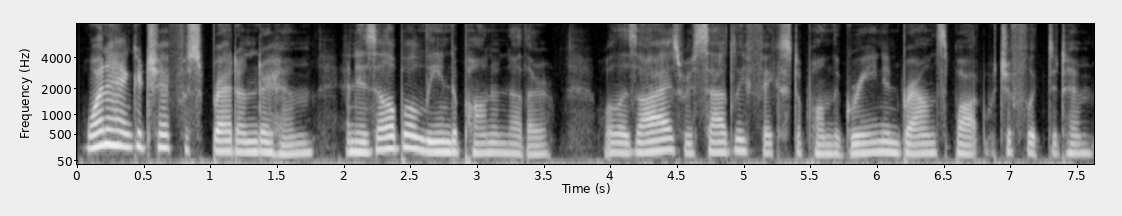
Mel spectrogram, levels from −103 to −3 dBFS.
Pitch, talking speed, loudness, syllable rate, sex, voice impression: 180 Hz, 210 wpm, -20 LUFS, 6.3 syllables/s, female, feminine, adult-like, tensed, powerful, slightly hard, clear, fluent, intellectual, elegant, lively, sharp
